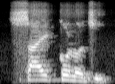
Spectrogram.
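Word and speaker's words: psychology: আগে, মানে এস থেকে এস এর আগে কি আছে? পি আছে, বাট পিটা কি হবে এখানে? সাইলেন্ট থাকবে, অর্থাৎ সাইকোলজি আমরা এটা পড়বো, ঠিক আছে? সাইকোলজি, সাইকোলজি, চারটা সিলেবাল, সাইকোলজি, পিটা সাইলেন্ট আছে।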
